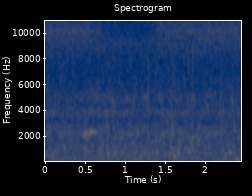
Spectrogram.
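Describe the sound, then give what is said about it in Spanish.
A tired, agitated horse that has just arrived at a trot drinks water brought to it, its steady wet slurping and small splashes running continuously over a faint, even background, with no one speaking. “Yo le acerco agua para que pueda beber si viene muy fatigado.”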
